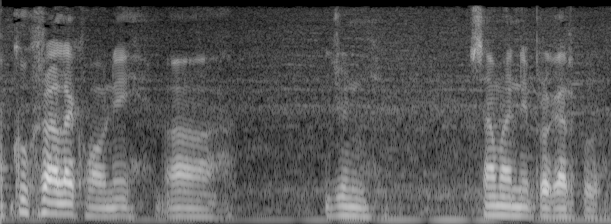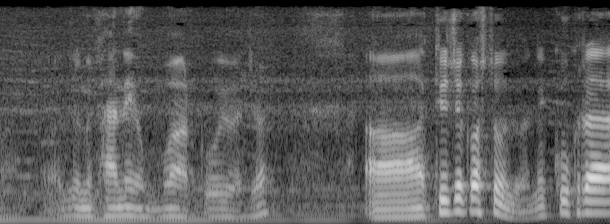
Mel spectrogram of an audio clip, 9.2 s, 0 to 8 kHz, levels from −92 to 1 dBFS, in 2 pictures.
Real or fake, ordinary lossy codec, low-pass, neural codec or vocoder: real; MP3, 48 kbps; 7.2 kHz; none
